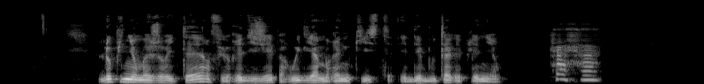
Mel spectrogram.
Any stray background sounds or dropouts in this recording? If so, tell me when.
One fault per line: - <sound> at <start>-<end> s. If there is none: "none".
- laugh at 5.5-6.0 s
